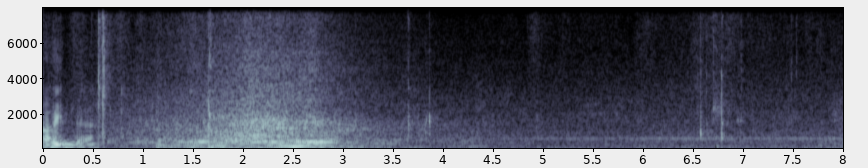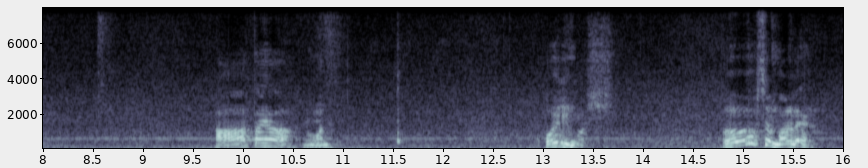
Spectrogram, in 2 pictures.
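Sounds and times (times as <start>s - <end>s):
car engine revving and idling: 0.5s - 6.4s.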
